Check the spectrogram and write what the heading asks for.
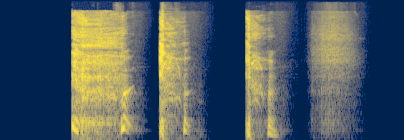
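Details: Three short, harsh coughs in quick succession, then a faint breathy exhale, from an adult who is sick and has been coughing a lot; an ordinary acute cough.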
